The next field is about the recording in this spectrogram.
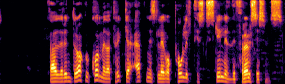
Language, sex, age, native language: Icelandic, male, 40-49, Icelandic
